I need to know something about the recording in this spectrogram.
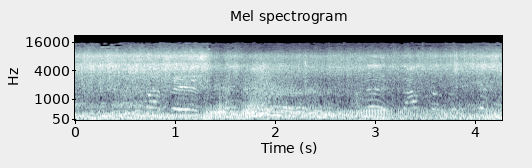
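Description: Motorcycle engines rev up with rising whines.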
